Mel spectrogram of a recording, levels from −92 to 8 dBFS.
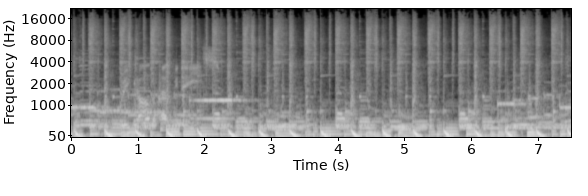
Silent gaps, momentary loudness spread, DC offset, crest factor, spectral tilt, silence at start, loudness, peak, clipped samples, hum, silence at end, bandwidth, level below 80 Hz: none; 2 LU; under 0.1%; 10 dB; -5.5 dB/octave; 0 s; -10 LUFS; 0 dBFS; 0.2%; none; 0 s; over 20 kHz; -16 dBFS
